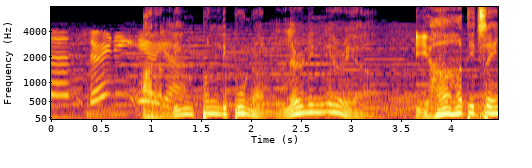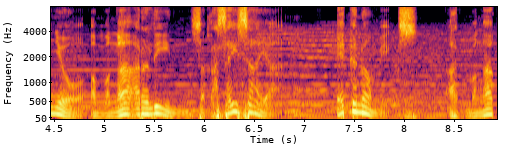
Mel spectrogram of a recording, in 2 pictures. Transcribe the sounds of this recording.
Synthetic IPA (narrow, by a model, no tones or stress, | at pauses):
ʔɐ̰ɾɐ̰liŋpɐŋlɪpuːnɐ̰nlɛɹnɪŋʔɛɹiɐ̰ | ʔɪhaːɦɐt̪id̪sɐʔɪɲːo̞̰ɐ̰ŋmɐŋaʔɐɾɐlinsɐkɐsɐjsaːjɐ̰n | ʔɛkonomɪ̰ks | ʔɐ̰t̪̚mɐŋa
